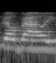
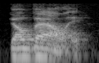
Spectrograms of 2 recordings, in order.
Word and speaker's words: Del Valle: We pronounce it Del Valle High School. Del Valle.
